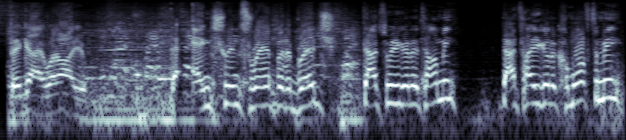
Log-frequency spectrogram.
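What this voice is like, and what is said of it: Strong regional accent. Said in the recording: “The accents are crazy. ... I love the accent.”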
